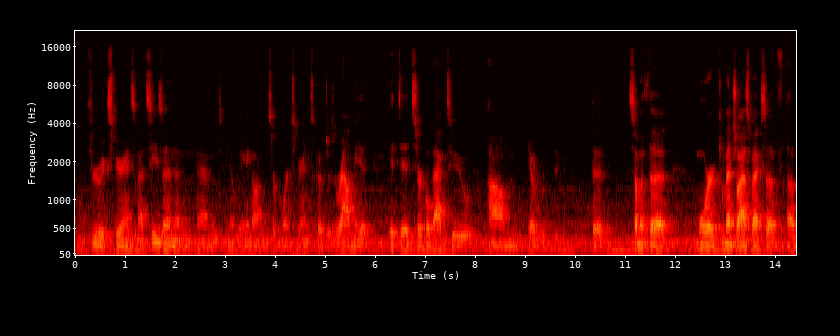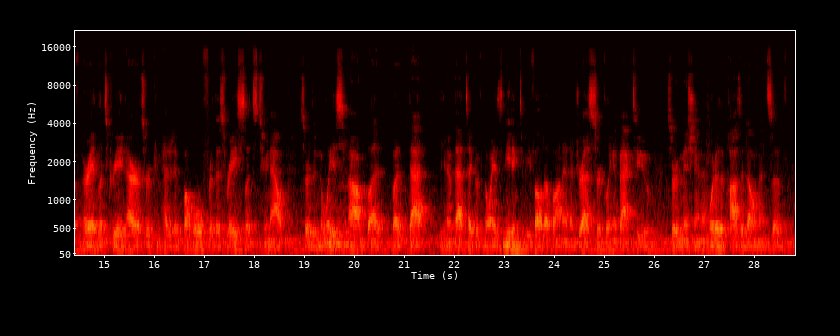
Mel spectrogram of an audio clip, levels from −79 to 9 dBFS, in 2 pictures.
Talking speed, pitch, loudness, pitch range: 180 wpm, 95 Hz, -37 LUFS, 90-105 Hz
